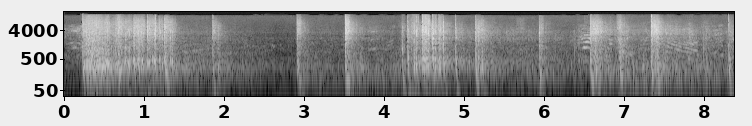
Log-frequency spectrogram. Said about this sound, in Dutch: Amsterdam kreeg een knetterend luchtvuurwerk te zien in de stijl van Monte Carlo en Nice. Maar er werd toch ook nog even aangeduid waarom het boven het IJ zo knalde.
